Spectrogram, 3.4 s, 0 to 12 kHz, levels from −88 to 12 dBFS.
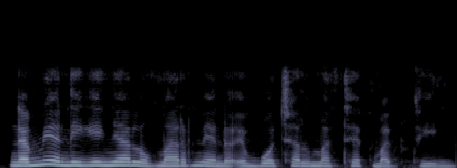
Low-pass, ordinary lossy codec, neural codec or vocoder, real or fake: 7.2 kHz; none; codec, 16 kHz, 2 kbps, FunCodec, trained on LibriTTS, 25 frames a second; fake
